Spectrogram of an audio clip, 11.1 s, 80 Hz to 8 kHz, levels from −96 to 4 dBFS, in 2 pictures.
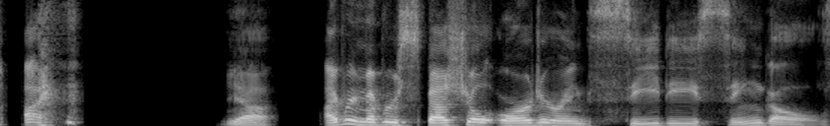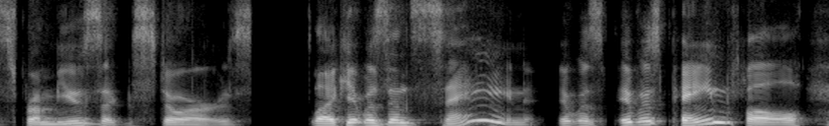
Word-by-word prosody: I - - 0 1.1
yeah, - - 0 0.4
I - - +4
remember 180 -7 +4
special 165 0 +4
ordering 150 -3 +2
CD 135 +1 -5
singles 110 -6 -4
from 115 -1 0
music 125 -2 -4
stores. 100 -5 -4 0.4
Like, 135 +2 +4
it 165 0 +3
was 155 0 +2
insane. 165 - -1 0.2
It 135 +1 -5
was 140 - -6
it 175 +2 +2
was 205 - 0
painful. 120 - +2
140 Hz, 110 wpm, -24 LUFS, 115-165 Hz, 1.1 s, I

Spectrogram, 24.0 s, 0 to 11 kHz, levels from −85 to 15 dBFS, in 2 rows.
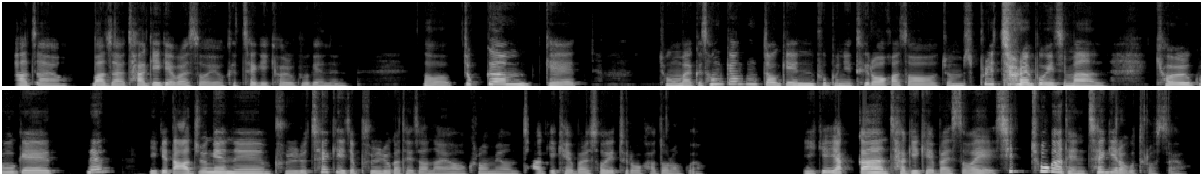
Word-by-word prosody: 맞아요. 190 -3 -2 0.2
맞아요. 195 -1 +1
자기계발서예요 175 -7 -1
그 185 - -13
책이 195 0 -5
결국에는. 165 -1 -9 0.8
어 175 -4 -3
쪼끔 290 -2 +3 0.2
이렇게 210 -4 -1 0.8
정말 200 -3 -1
그 205 - -5
성경적인 275 - +1
부분이 200 -4 -5
들어가서 185 -3 -1
좀 190 -1 -5
spiritual해 295 - +4
보이지만 195 -5 0 0.5
결국에는 245 +3 +2 1.0
이게 215 -1 0
나중에는 215 +1 +3
분류 205 0 -6
책이 335 +6 -4
이제 225 -4 -2
분류가 200 0 -4
되잖아요? 170 +1 -8
그러면 180 -3 -7 0.2
자기계발서에 190 +1 -4
들어가더라고요. 155 -3 -10 1.0
이게 205 0 -2
약간 255 -2 +7
자기계발서의 190 -2 -2
시초가 435 - +5
된 190 -6 -3
책이라고 265 - -1
들었어요. 145 +3 -15
200 Hz, 290 characters per minute, -20 LUFS, 180-240 Hz, 1.0 s, 약간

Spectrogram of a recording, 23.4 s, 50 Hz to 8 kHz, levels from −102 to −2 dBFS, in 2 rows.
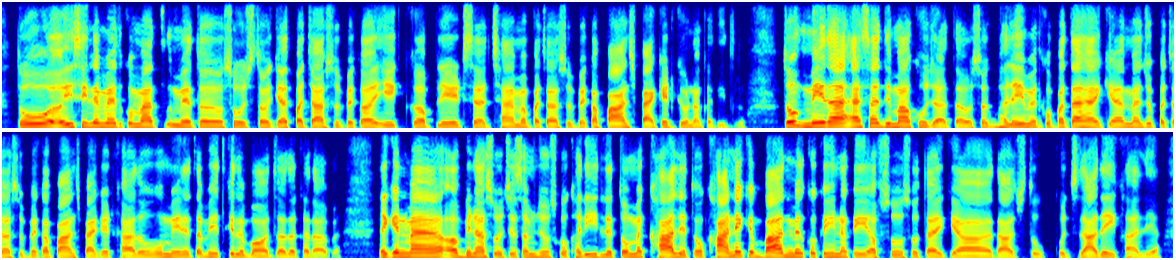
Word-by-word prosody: तो 175 - +1 0.2
अ, 160 - +5
इसीलिए 210 +5 +2
मेरे 205 -2 +1
को 195 +1 -3
मैत 175 0 +2
मैं 165 +1 +1
तो 175 0 0
सोचता 160 0 -4
हूँ 165 - -2
कि 165 - -5
यार 165 0 +2
₹50 150 +1 -2
का 155 +1 0
1 150 0 -3
प्लेट 145 0 -1
से 155 - -3
अच्छा 145 +1 -4
है 155 - +1
मैं 155 0 -2
₹50 140 0 -4
का 150 +3 -3
5 145 0 +2
पैकेट 145 +3 0
क्यों 135 -2 -5
ना - - -5
ख़रीद - - -14
लूँ। - - -19 0.4
तो 250 +2 +8
मेरा 220 +2 +6 0.2
ऐसा 220 +4 +2
दिमाग 195 -1 +2
हो 160 - -2
जाता 130 -4 -4
है 125 - -3
उस 135 +3 -8
वक़्त 145 0 -5
भले 160 +1 -1
ही 180 - +3
मेरे 180 -1 -2
को 185 +1 -6
पता 165 +3 +2
है 175 0 +3
कि 175 - -9
यार 180 +1 +1
मैं 185 +1 -2
जो 190 0 -6
₹50 165 +2 -5
का 175 +1 -3
5 155 0 -2
पैकेट 160 +2 -3
खा 140 -2 -1
रहा 150 +2 -4
हूँ 170 +1 -6
वो 185 - -4
मेरे 170 +3 -1
तबियत 180 +4 -4
के - - -1
लिए 175 -2 -2
बहुत 145 -3 -2
ज़्यादा 130 0 -3
ख़राब 115 -5 -6
है। - - -18 0.4
लेकिन 215 +5 +5
मैं 210 -1 +6
अ, 155 -4 +3
बिना 180 +5 +1
सोचे-समझे 180 -1 -5
उसको 175 +1 -6
खरीद 165 +2 -2
लेता 160 0 -2
हूँ। 170 - -1
मैं 180 0 -1
खा 180 +2 +5
लेता 175 -4 -3
हूँ। 175 - -3
खाने 200 +7 +5
के 240 -1 -2 0.2
बाद 225 +3 +7
मेरे 215 -1 0
को 205 +1 -4
कहीं 190 -1 -2
न 180 - 0
कहीं 175 0 -2
अफ़सोस 160 0 -7
होता 145 -1 -4
है 145 0 0
कि, 140 +2 -6
यार 140 -1 -1
आज 130 0 -3
तो 135 - -9 0.2
कुछ 135 -2 -10
ज़्यादा 135 +1 -1
ही 140 -2 -2
खा 120 -1 -6
लिया। 120 +2 -10
165 Hz, 245 wpm, -24 LUFS, 145-180 Hz, 0.4 s, तो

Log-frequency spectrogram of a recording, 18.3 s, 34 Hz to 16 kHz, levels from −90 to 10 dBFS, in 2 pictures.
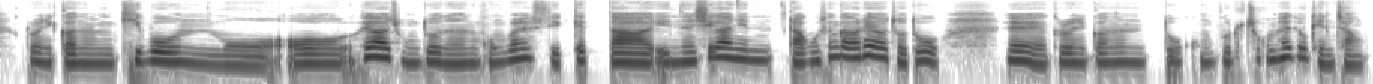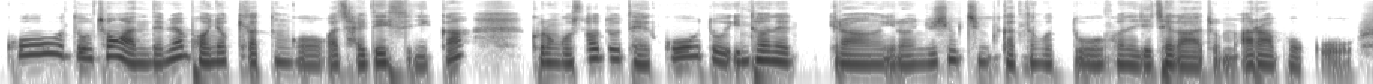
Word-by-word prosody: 그러니깐 155 -3 -1
기본 175 -5 +1
뭐 135 -2 -4
어 155 0 +1
회화 250 -1 +9
정도는 160 -4 -2
공부할 200 +9 -1
수 180 - -10
있겠다 170 -1 +4
있는 175 +2 -2
시간이라고 200 -6 +2
생각을 255 +1 +3
해요, 265 -3 +6
저도. 175 0 -1 0.5
예. 180 -7 +2
그러니까는 170 0 -3
또 85 0 -5
공부를 170 - -9
쪼금 215 -1 -3
해도 245 0 +2
괜찮고, 280 - -2
또 230 - +1
정 265 +3 +6
안 155 -6 +4
되면 215 - +1
번역기 175 -2 0
같은 170 +1 -3
거가 140 -5 -4
잘 145 0 -1
돼 165 - +2
있으니까 130 -5 -1 0.4
그런 165 -1 -1
거 155 - -1
써도 225 +3 -1
되고, 210 - -1
또 180 -4 0
인터넷이랑 170 -5 -1
이런 145 +2 -4
유심칩 175 +1 0
같은 155 +1 -3
것도 145 -1 -5
그거는 145 -1 -3
이제 135 0 -1
제가 130 -3 +1
좀 - - -8
알아보고. 145 -4 -2
170 Hz, 340 characters per minute, -25 LUFS, 155-200 Hz, 0.5 s, 회화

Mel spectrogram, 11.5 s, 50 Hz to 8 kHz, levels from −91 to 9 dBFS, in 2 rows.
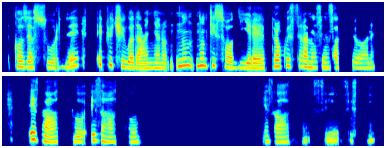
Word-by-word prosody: cose 200 -2 +1
assurde, 190 +5 -2 0.2
e 285 - +1
più 280 - +1
ci 235 -4 +2
guadagnano. 170 -2 +2
Non 250 +3 +4
non 250 +1 +5
ti 250 +2 -1
so 210 -6 +1
dire. 170 -1 +2
Però 225 0 +4
questa 235 -1 -4
è - - -4
la 205 - +7
mia 190 0 -1
sensazione 180 -1 -5 0.5
Esatto, 185 -6 +3
esatto. 175 -4 -3 1.9
Esatto. 175 0 -6
Sì, 95 -1 -8
sì, 210 - -19 0.2
sì. 205 +2 -9
190 Hz, 120 wpm, -23 LUFS, 175-220 Hz, 1.9 s, la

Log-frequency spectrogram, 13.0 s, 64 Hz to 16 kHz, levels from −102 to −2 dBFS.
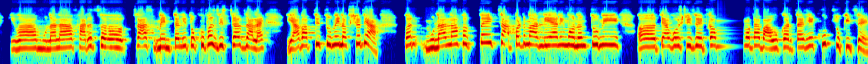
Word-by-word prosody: किंवा 240 +2 -1 0.2
मुलाला 250 +3 +1
फारच 295 +4 -2
अ, 275 -3 +2 0.2
त्रास 305 0 0
मेंटली 275 +3 0
तो 310 - -1
खूपच 335 -1 +2
डिस्टर्ब 325 +2 0
झालाय. 250 -5 +2 0.4
या 240 0 +3
बाबतीत 315 +4 0
तुम्ही 350 0 +3
लक्ष 330 +2 0
द्या. 405 - +3 0.4
पण 335 +3 0 0.2
मुलाला 300 +7 +2
फक्त 370 +1 -4
एक 410 -1 +2
चापट 360 -2 0
मारली 330 -3 +2
आहे - - +4
आणि 330 +1 +1
म्हणून 315 -1 +3
तुम्ही 340 -1 +3 0.3
अ, 285 +2 +2
त्या 305 -1 +1
गोष्टीचा 310 0 0
इतका 315 +1 0 0.4
मोठा 320 0 +1
बाऊ 245 -1 +2
करताय 275 0 0
हे 300 +3 0
खूप 375 +1 -1
चुकीचं 295 -5 -2
आहे. 205 -7 -2
315 Hz, 165 wpm, -12 LUFS, 275-335 Hz, 0.4 s, आहे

